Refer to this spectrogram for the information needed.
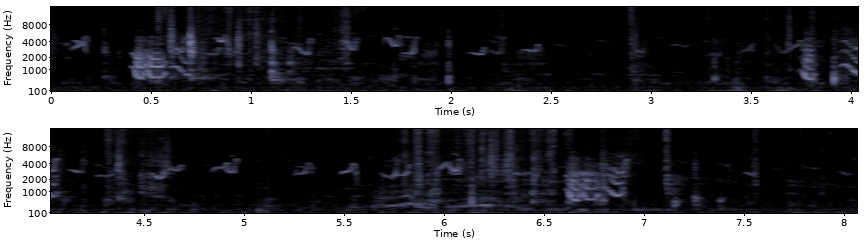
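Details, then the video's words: Francolin chicks feeding and playing produce bursts of high, upslurred cheeps, several birds at once, between loud broadband scuffling and pecking noises. "dakhni teetar checks,sindhi teetar cheacks are feeding with playing"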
